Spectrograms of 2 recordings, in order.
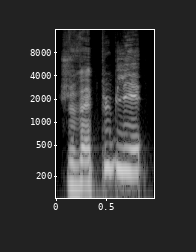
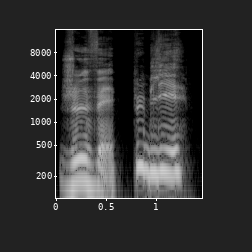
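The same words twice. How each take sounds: First: "Je vais publier." at normal speed, flowing; a bit faster. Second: Slow, careful "Je vais publier."; slow model phrase. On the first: Teacher repeats the phrase faster for students to echo. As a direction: run "Je vais publier." together more quickly. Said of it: "um pouquinho mais rápido". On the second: Teacher models the phrase slowly for students to repeat. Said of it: "Vai lá, repete comigo". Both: Shown as a demonstration.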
